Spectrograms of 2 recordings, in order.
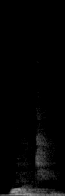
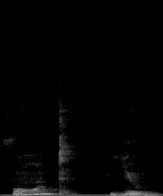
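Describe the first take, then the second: First: The T and Y blend into a CH sound. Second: The T and Y sounds are kept separate. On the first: "you can say won't you. The T plus Y sound becomes C H" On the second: "Instead of saying won't you"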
